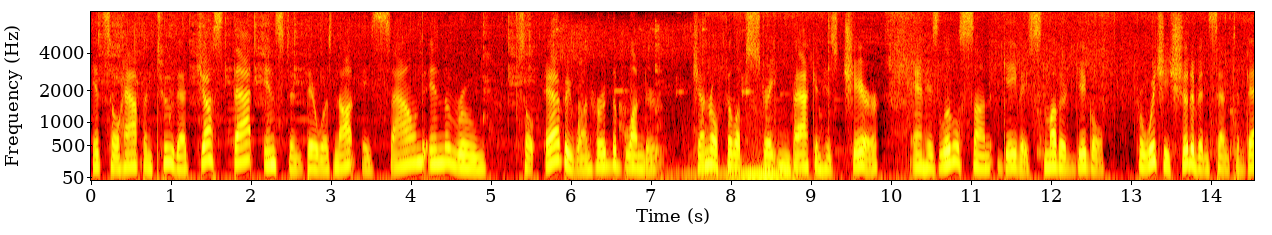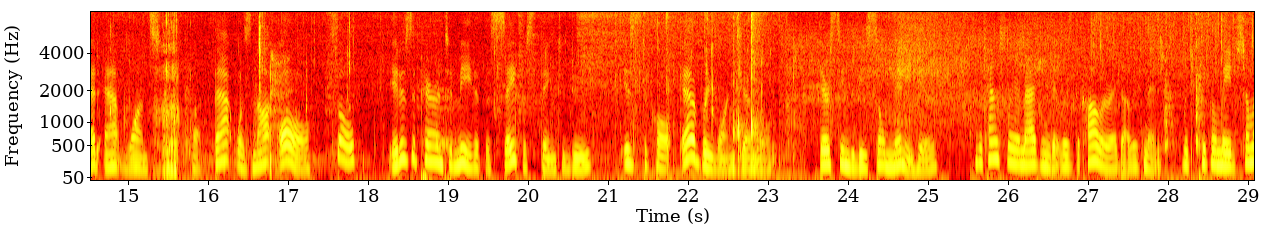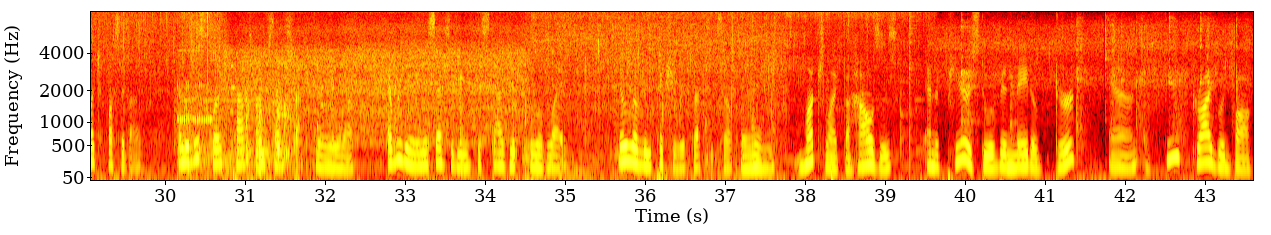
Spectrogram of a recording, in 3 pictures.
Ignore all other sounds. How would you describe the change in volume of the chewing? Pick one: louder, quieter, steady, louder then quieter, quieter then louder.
quieter then louder.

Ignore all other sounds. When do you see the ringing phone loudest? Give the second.
31 s.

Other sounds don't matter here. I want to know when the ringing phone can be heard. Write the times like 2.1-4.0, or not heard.
30.1-31.7.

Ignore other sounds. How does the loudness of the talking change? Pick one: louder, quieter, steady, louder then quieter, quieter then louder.
steady.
